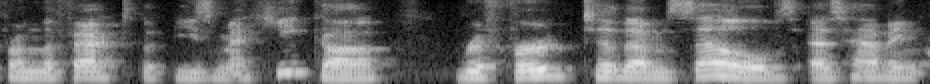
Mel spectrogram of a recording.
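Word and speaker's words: Mexica: word Aztec uh so those people didn't call themselves azex they called themselves mahika and um the reason Scholars call them Aztec is because the Modern Nation that's there today is called Mexico which is spelled with or Meiko which is spelled with an X or yeah with an X which is exactly how the mahika spelled their name and would be too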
